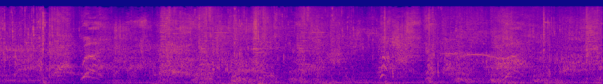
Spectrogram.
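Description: A weapon strikes a monster with heavy thuds.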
